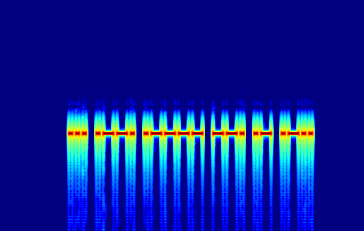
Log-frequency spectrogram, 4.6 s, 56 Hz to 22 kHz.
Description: Morse code, heard as a keyed tone, about 28 wpm, 700 Hz. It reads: SP1GAL
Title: DXCC-100 Call Signs - 6 Characters - 28wpm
